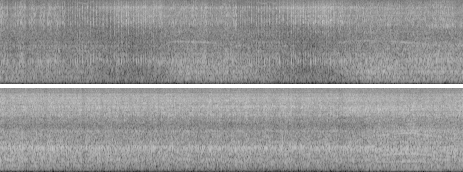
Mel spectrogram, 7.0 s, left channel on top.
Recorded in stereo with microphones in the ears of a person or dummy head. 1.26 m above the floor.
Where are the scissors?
I don't hear scissors.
